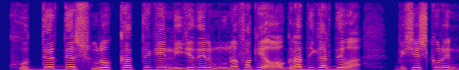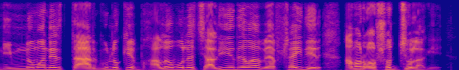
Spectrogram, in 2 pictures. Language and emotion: Bengali, disgusted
